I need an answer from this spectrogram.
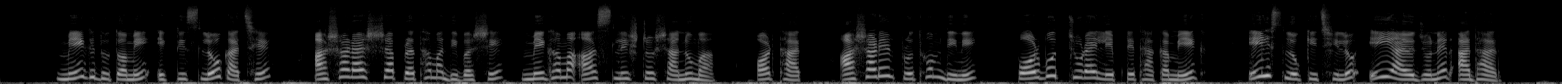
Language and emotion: Bengali, neutral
